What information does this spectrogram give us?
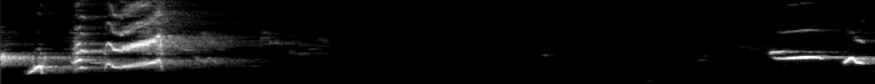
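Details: Softer white-rumped shama forest-voice song for training caged birds: one quick jumble of bright whistles and chips, a long quiet gap, then a short pair of pure whistled notes.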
